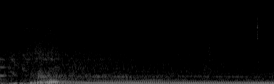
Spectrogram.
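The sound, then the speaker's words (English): A pickup truck engine cranks and catches, revving up sharply before settling into a steady, loud low rumble, with no talking. “Right then, I just jumped right back in my truck. Kicked her on.”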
